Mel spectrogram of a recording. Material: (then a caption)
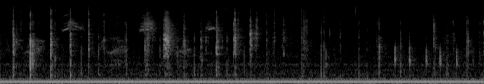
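Polymer, steel. Fingernails tap and scratch along the steel slide and polymer frame of a black Glock 17 pistol held upright in one hand. Quick, light, bright clicks and scrapes patter irregularly over a steady low hum.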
